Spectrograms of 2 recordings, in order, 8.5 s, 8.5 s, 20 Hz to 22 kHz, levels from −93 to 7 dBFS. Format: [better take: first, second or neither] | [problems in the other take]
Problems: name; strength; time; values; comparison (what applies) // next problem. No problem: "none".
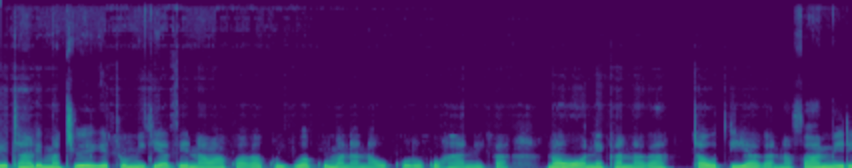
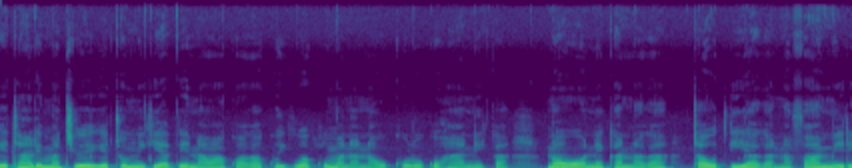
second | noise reduction (neural mask model DeepFilterNet 3)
